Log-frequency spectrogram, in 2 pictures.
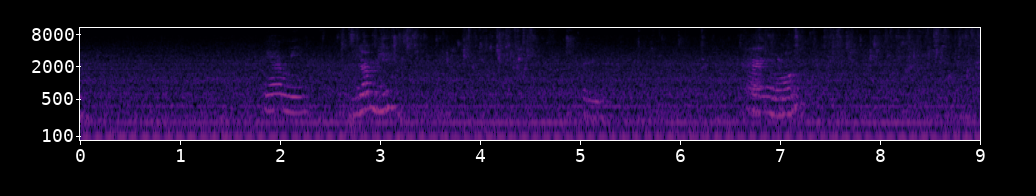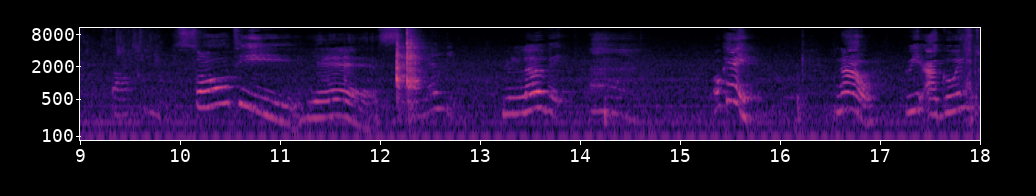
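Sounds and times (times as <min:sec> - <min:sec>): low electrical hum: 0:00.0 - 0:18.0
child's voice: 0:01.8 - 0:03.0, 0:09.3 - 0:10.0, 0:12.4 - 0:12.8.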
